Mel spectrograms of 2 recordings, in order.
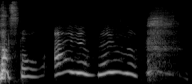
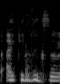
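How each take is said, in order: First: Very high, drawn-out mocking voice; mock high wail. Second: Said in the usual way. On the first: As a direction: stretch it out way up high, hammed-up. Mockingly repeats the line, exaggerated.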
